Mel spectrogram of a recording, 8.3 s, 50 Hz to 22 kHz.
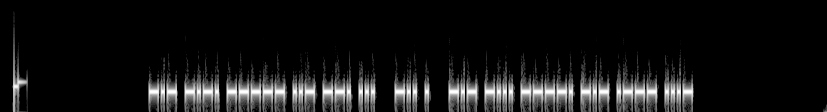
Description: Morse code, heard as a keyed tone, about 40 wpm, 700 Hz. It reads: KC0UGS DE KB9KJV
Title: USA Callsign DE Callsign - 6 Characters - 40wpm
